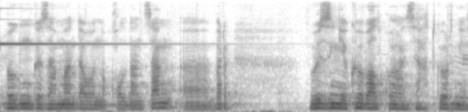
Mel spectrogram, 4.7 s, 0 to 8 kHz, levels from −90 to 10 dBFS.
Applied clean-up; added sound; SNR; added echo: none; Marimba, xylophone; 11 dB; none.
